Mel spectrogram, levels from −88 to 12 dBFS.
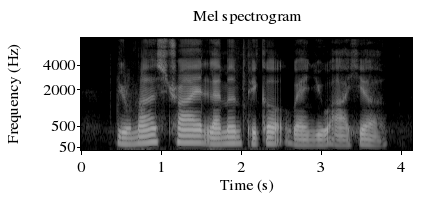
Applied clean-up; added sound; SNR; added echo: neural separator model SepFormer DNS4.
